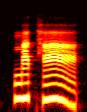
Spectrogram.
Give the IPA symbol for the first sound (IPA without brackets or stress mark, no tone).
m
